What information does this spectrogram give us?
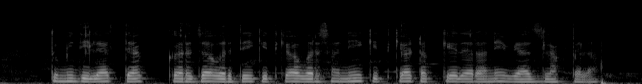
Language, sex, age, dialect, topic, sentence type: Marathi, female, 18-24, Southern Konkan, banking, question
